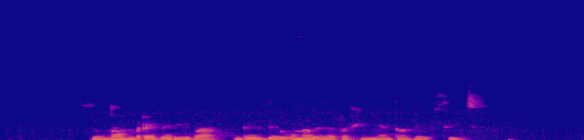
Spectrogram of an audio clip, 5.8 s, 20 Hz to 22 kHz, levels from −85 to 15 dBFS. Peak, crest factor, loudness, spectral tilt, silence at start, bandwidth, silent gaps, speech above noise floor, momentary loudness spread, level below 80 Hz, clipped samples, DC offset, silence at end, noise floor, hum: -12 dBFS; 14 dB; -27 LUFS; -8.5 dB/octave; 0.9 s; 7.2 kHz; none; 50 dB; 11 LU; -68 dBFS; under 0.1%; under 0.1%; 0.75 s; -76 dBFS; none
